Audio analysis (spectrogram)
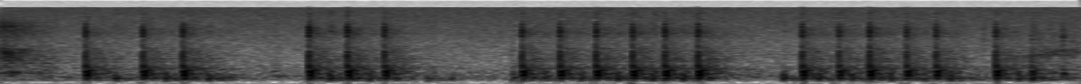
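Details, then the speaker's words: Water-damaged MacBook on first inspection, before power-on: crisp, sharp trackpad clicks in quick groups of three to seven, each clean and identical; mechanical click works properly. "Oh, the trackpad clicks."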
